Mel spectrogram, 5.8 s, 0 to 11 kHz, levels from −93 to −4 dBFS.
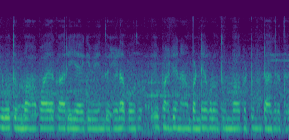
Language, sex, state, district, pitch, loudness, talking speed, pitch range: Kannada, female, Karnataka, Dakshina Kannada, 190 Hz, -35 LUFS, 105 wpm, 185-195 Hz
